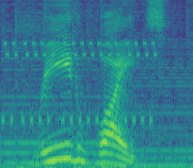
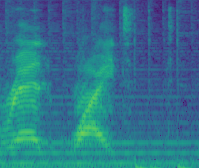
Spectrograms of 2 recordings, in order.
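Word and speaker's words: Redd White: you were with that man he's my boss Reed white oh and there's that name again the president of the information gathering glomerate blue Corp red it's actually pronounced red white information gathering well I suppose you could call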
